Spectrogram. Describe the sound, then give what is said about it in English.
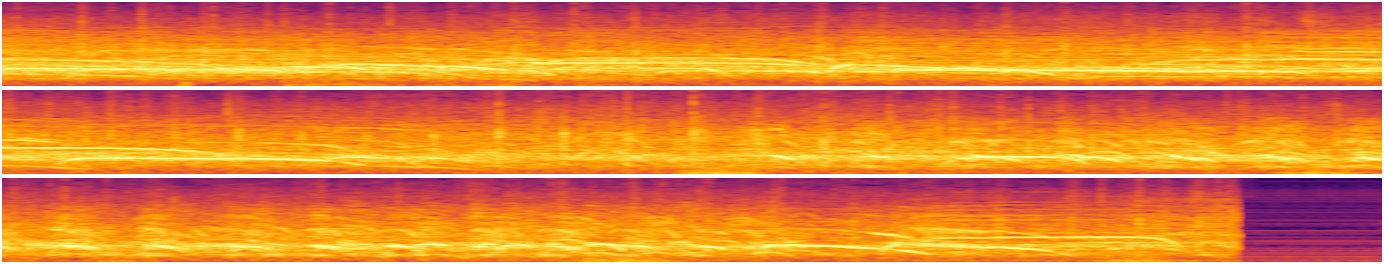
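A large golf gallery crowd roars and chants as Phil Mickelson wins a tournament, many overlapping voices shouting in a rhythmic, repeated cadence, with scattered whoops and claps, loud throughout. “we played that back earlier for Kevin, and he thought they were yelling suit, suit, suit”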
